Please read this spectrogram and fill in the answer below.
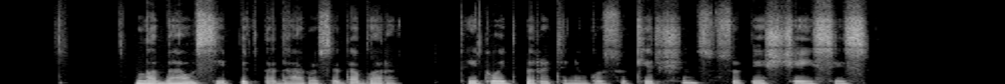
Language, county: Lithuanian, Kaunas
